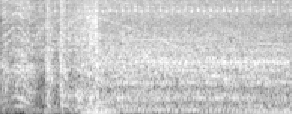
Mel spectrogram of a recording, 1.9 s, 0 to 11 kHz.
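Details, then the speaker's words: 2010 BMW X5, towed in from another shop with a no-start, after repair: revved, then restarted; starter whirs briefly, engine catches at once and settles into a steady, even idle; clean, healthy start. "Rev it up before uh before Nice. It sounds good. It sounds good. Start it."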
